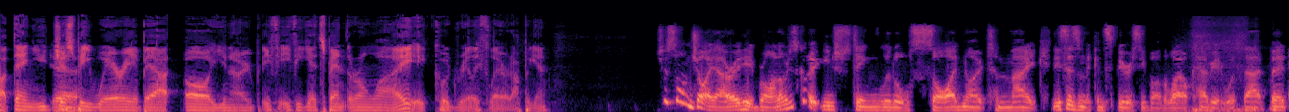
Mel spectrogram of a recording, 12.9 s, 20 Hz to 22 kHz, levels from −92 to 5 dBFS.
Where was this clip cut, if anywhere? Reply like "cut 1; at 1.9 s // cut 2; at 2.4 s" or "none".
none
